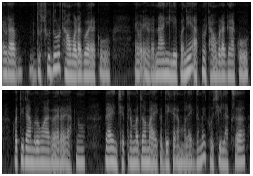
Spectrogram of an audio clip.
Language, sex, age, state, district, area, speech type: Nepali, female, 60+, West Bengal, Kalimpong, rural, spontaneous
